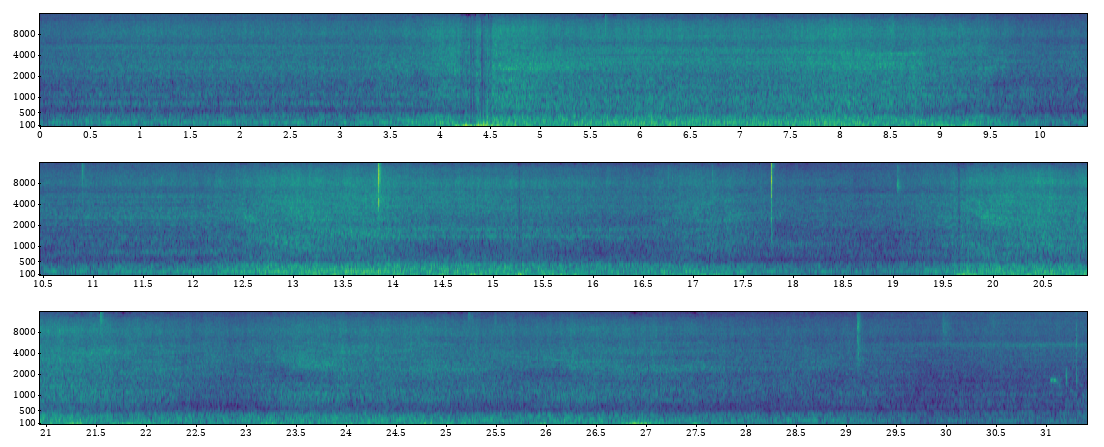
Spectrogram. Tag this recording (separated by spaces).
abstract cold freezer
